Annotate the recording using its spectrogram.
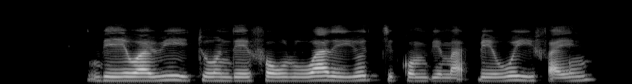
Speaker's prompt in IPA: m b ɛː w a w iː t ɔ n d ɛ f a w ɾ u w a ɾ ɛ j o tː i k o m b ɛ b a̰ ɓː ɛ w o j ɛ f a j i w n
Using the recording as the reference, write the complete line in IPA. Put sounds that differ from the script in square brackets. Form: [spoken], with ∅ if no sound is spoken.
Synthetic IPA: m b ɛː w a w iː t ɔ n d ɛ f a w ɾ u w a ɾ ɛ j o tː i k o m b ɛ [m] a̰ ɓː ɛ w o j [i] f a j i [∅] n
